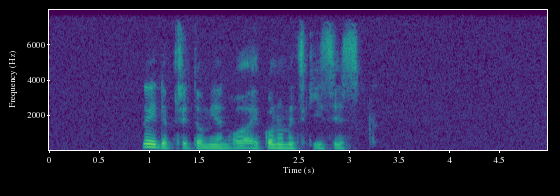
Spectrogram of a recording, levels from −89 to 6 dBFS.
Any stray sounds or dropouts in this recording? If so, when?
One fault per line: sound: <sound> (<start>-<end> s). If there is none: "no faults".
no faults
